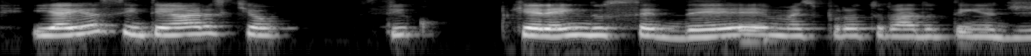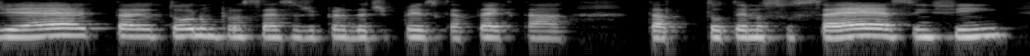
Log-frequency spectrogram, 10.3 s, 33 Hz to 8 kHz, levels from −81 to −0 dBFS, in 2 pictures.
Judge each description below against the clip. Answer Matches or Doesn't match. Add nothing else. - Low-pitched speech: Doesn't match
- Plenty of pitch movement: Doesn't match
